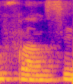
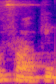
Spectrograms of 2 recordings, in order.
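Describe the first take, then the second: First: फ्रांस से as fran-SE, c as s; soft c. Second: फ्रांकी with c sounded as k; hard c. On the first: Teacher naming the reading needing a cedilla, soft c. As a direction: say फ्रांस से with an s sound for c. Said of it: "इसको फ्रांस से नहीं बोल सकता". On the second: Teacher reading the word without accent, hard c. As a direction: say फ्रांकी as fran-kee, hard k. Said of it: "मैं इसको फ्रांकी बोलूंगा". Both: Shown as a demonstration.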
